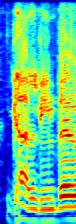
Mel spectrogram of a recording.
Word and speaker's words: Galinda: Galinda, o Gá é mudo, né? – Gá.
